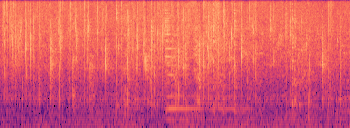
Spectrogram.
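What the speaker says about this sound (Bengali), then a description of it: "মাছ ভাজা তেলের উপরে শুকনো লঙ্কা পাঁচফোড়ন সম্বরা দিলাম" Dried red chilies and panch phoron spluttering in oil left from frying fish, a close crackling sizzle with bursts of sharp pops and stirring, no talking.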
